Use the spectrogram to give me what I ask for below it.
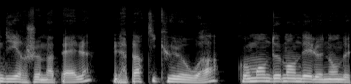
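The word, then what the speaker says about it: は: particule wa qui s'écrit ah mais qui se prononce wa signifie en ce qui concerne elle permet de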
